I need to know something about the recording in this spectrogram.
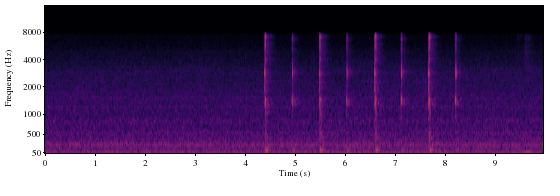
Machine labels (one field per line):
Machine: valve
